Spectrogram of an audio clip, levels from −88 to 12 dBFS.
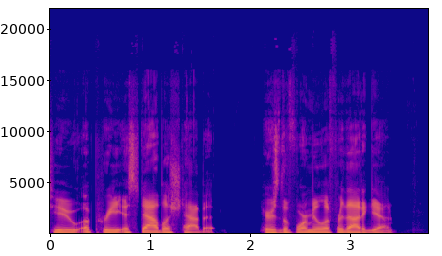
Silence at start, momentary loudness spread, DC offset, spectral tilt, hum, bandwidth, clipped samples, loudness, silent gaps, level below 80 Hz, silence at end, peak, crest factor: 0 s; 9 LU; under 0.1%; -5.5 dB/octave; none; 15.5 kHz; under 0.1%; -25 LUFS; none; -52 dBFS; 0.35 s; -4 dBFS; 20 dB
